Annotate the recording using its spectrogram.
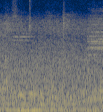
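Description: Steady background din with a low hum and faint, indistinct voices.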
